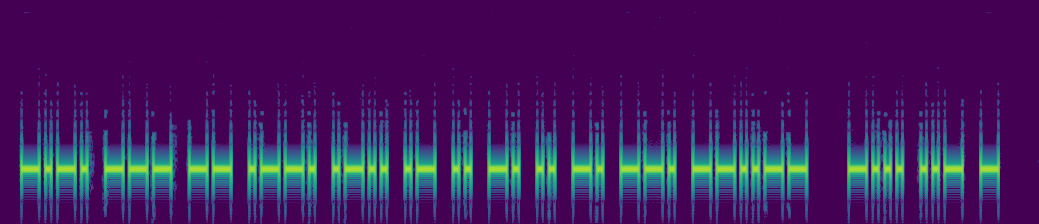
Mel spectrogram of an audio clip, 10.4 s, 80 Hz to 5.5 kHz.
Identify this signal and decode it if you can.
Morse code, heard as a keyed tone, about 20 wpm, 600 Hz. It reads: COMPLAINING, BUT
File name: cw-books / winnie-the-pooh / winnie-20wpm-page-0045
